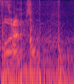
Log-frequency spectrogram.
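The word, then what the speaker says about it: bodhrán: hear is going to Boron? Yeah, there we go. Is that how you pronounce it? Boron? The Irish frame drum? Yeah. Boron. So. It's there's a D in there, but I think it's silent.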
